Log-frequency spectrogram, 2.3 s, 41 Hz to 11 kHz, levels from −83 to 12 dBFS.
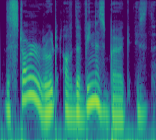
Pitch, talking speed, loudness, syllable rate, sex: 145 Hz, 205 wpm, -14 LUFS, 5.5 syllables/s, male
